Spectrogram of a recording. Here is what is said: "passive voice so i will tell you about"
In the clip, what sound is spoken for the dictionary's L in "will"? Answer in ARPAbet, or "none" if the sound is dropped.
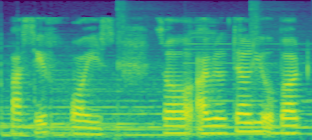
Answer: L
